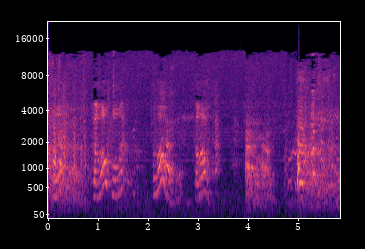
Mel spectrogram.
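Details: Pet dog making talking-like vocal sounds; short, modulated whining yowls in bursts of about half a second, five or so separated by brief pauses, with rising and falling pitch like speech.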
